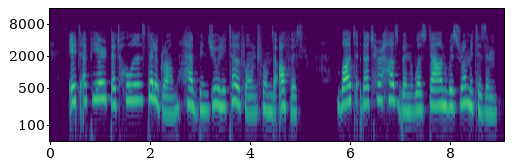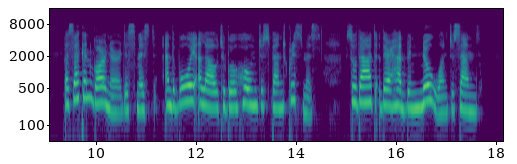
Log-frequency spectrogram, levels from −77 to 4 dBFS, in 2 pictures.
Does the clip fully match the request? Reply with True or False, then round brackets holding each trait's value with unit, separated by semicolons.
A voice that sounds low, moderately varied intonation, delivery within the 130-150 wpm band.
False (230 Hz; 5.0 semitones; 140 wpm)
